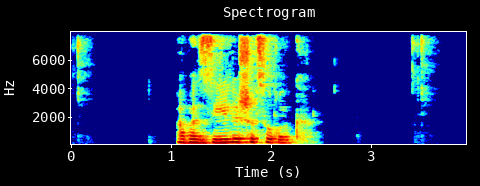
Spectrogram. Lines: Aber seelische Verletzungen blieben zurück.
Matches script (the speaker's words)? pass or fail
fail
